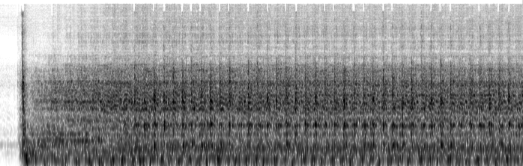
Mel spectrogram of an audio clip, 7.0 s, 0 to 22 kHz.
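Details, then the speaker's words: 1963 Chamberlain Super 90 tractor, GM Detroit 2-stroke 3-cylinder supercharged diesel, revival after long sitting, ether in intake: steady rapid cranking about two to three beats a second, no firing; earlier compression seemed low, fuel not yet sorted. "No ignition. Okay, so after we cranked it over the other day, it all sounded okay, but we didn't seem to have much compression,"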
